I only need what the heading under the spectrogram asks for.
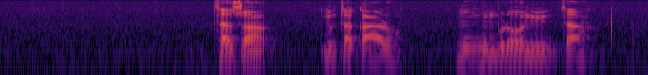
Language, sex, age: Venda, male, 19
